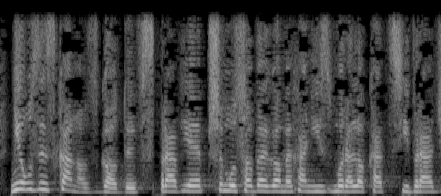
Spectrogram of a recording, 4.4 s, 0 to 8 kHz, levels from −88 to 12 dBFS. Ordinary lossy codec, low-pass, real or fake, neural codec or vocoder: none; 7.2 kHz; real; none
